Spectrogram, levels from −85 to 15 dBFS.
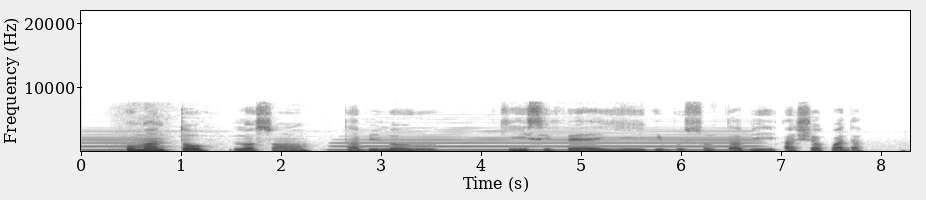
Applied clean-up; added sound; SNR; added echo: none; Wind instrument, woodwind instrument; 17 dB; none.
